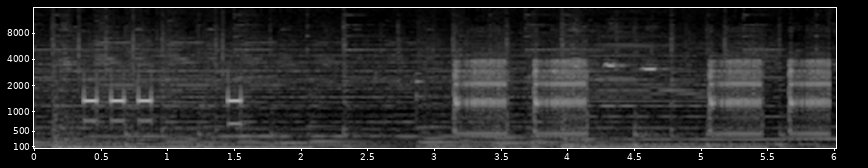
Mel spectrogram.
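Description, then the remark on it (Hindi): A phone keypad being dialed to call a doctor: three quick electronic beeps, then a fourth, followed by repeated buzzy ringing tones in bursts over a low background hum. No one speaks. “उनको फोन लगाते हैं।”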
